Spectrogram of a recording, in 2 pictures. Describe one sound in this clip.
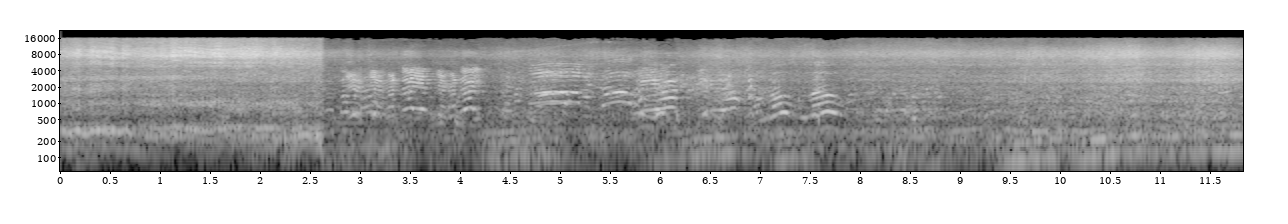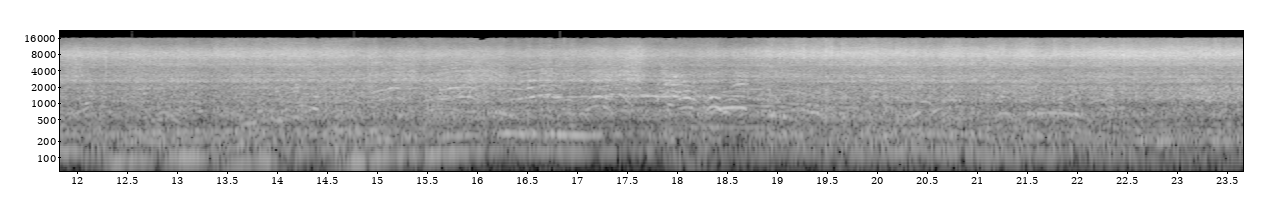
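An off-road truck engine roars and revs hard in mud.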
